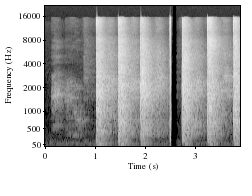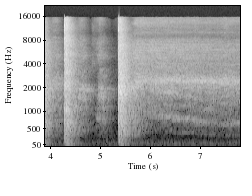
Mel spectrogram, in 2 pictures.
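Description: A rapid series of about ten loud, sharp bangs, roughly two a second, each with a brief ringing tail. They are followed by a steady hiss with a faint tone.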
